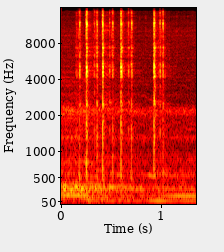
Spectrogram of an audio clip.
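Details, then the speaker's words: Vintage Westinghouse machine tool motor with tired-sounding bearings, switched off: its potential start relay kicks back in and cycles, giving about seven quick crisp clicks within a second, then quiet; normal behaviour for this setup. "Now, because this is a potential relay, it's going to kick back in when I turn the power off and cycle a few times, so you'll hear some clicking."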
